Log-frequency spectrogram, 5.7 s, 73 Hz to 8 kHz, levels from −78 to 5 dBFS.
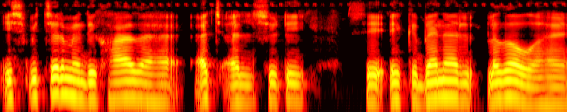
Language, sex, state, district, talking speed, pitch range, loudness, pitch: Hindi, male, Haryana, Jhajjar, 145 wpm, 120-135 Hz, -18 LUFS, 125 Hz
